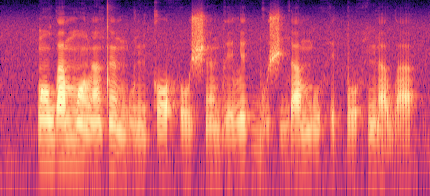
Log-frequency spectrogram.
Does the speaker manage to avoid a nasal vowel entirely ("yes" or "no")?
no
